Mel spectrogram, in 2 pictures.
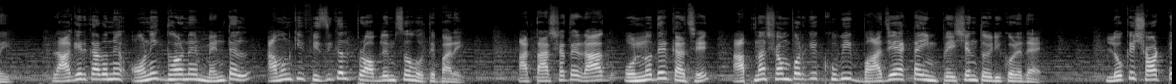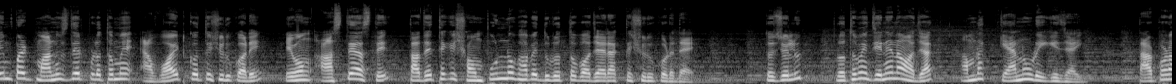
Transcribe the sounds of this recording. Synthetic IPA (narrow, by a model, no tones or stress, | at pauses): e | ɾaɡeɾkaɾoneʔɔnek̚d̪ʱɔɾoneɾmeɳʈalɛmonkifizikalpɾɔblemsoɦot̪epaɾḛ | aɾt̪aɾʃat̪ʰeɾaɡonːod̪eɾkat͡ɕʰeapnaɾʃɔmpoɾkekʰubibad͡ʑeɛk̚ʈaimpɾeʃont̪ojɾikoɾed̪ɛe | lokeʃɔʈʈːempaɾʈmanuʃ̬d̪eɾpɾot̪ʰomeʔɛbɔjɖkoɾt̪eʃuɾukoɾe | eboŋa̰st̪east̪et̪ad̪eɾt̪ʰekeʃɔmpuɾnobʱabed̪uɾot̪ːobɔd͡ʑaeɾak̚ʰt̪eʃuɾukoɾed̪ɛ̰e | t̪ot͡ɕolun | pɾot̪ʰomed͡ʑenenaoad͡ʑak | amɾakɛnoɾeɡed͡ʑa̰j | t̪aɾpɔɾ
